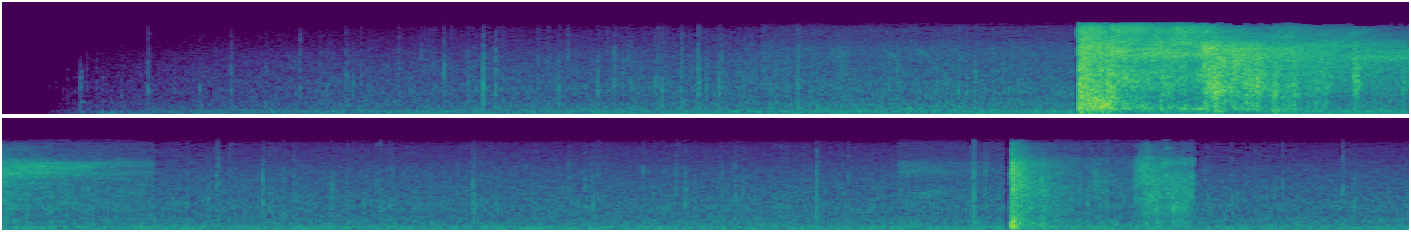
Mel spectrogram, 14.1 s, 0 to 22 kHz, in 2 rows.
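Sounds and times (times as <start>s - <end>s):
missile launch blast: 5.4s - 7.6s
rocket motor hiss: 5.4s - 7.8s.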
